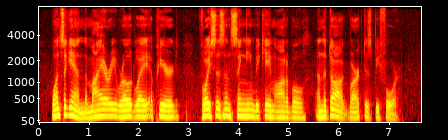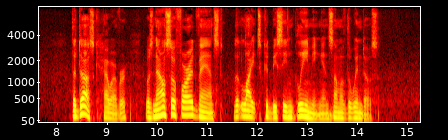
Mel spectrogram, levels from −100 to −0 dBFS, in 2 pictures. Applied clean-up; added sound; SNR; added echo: neural mask model Resemble Enhance denoiser.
